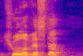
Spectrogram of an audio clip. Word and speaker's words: Chula Vista: And you grew up in, if I'm pronouncing it correctly, Chula Vista? – Yes, Chula Vista, California.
